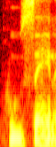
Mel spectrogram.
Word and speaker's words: WhoSane: out as a hussein right it's you know who's saying i used to spell it or write it out as like a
